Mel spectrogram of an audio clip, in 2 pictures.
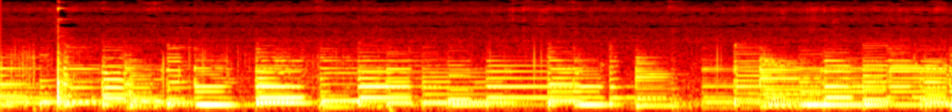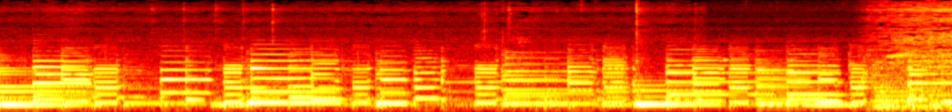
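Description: Background music: a plucked acoustic guitar playing a melody of quick single notes.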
